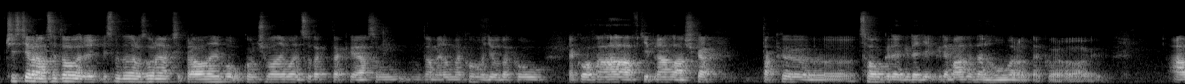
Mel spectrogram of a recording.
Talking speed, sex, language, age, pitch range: 180 wpm, male, Czech, 20-39, 115-135 Hz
